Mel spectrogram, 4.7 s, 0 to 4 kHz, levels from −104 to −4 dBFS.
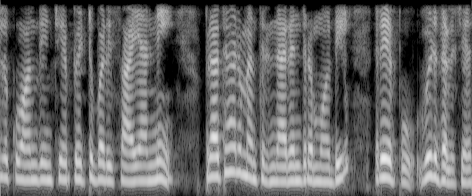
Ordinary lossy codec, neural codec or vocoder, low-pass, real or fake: none; codec, 16 kHz, 4 kbps, FreqCodec, larger model; 3.6 kHz; fake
